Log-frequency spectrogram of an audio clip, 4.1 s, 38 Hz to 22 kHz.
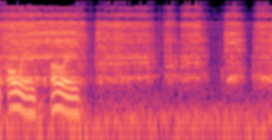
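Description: A Maisto Tech RC T590 Bobcat compact track loader whines with a small electric motor in short bursts, and the pitch sweeps up and down as it runs and stops. A voice talks over it.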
